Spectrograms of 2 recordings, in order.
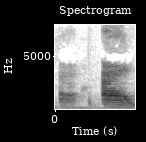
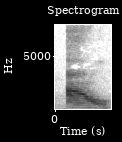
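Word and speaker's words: เอา: And you want to order, and you see the menu, you say, ow. You use the word ow, mid tone.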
